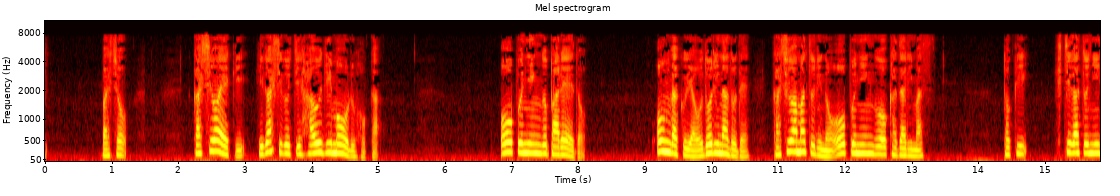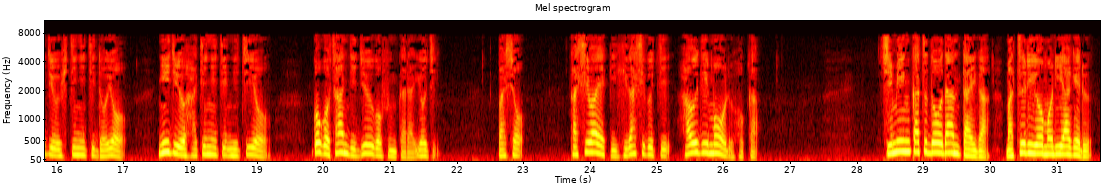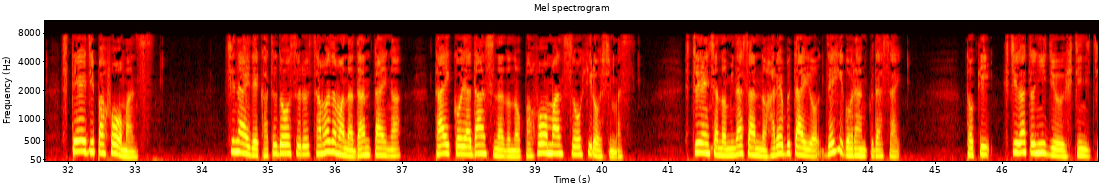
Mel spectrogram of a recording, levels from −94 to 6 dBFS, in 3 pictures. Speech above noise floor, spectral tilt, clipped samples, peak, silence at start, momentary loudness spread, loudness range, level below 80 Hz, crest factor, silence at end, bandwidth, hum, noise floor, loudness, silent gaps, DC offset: 41 dB; -7 dB/octave; under 0.1%; -4 dBFS; 0.85 s; 13 LU; 6 LU; -54 dBFS; 14 dB; 0 s; 8 kHz; none; -60 dBFS; -19 LUFS; none; under 0.1%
